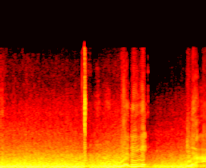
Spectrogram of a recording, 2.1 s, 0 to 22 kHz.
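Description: Riding noise from a Yamaha NMAX 155 single-cylinder scooter cruising at about 60 km/h: a steady rush of wind and engine, with a short high tick a little under a second in.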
